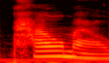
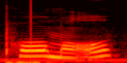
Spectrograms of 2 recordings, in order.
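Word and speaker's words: Pall Mall: this morning saying that the pronunciation for this word should be pal mail when it comes to the central London Street which starts from Trafalgar Square and also which is famous for the club's but the way that I pronounced it yesterday poor mole is not correct when it comes to din the name for the street but you could pronounce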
